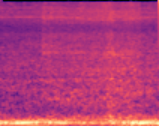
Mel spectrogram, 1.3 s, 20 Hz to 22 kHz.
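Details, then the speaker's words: 3SGE BEAMS-swapped 1975 Toyota Celica: deep labouring rumble, idle sagging and nearly stalling each time the AC switches on, gone with AC off; seized AC compressor dragging the engine. "i turned the ac off and you guys can't hear the noise instantly it comes back on instantly kills the engine"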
